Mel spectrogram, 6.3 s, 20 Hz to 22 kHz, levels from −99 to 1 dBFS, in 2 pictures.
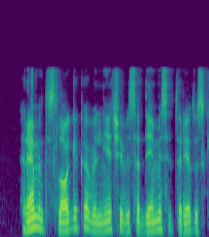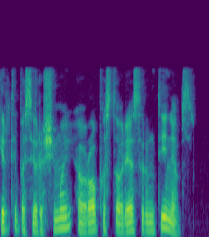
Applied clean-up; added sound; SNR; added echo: none; none; none; none.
